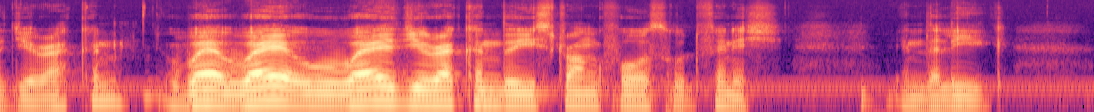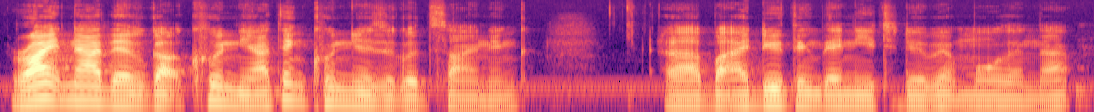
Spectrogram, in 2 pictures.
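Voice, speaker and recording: A young man's medium-pitched voice carries a relaxed football livestream. He reads messages from chat and rambles on, restarting his sentences frequently.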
